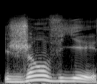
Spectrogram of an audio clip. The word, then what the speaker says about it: janvier: But anyway, janvier, so that's the way to pronounce it. Janvier, A-N, en, okay? And then ye, janvier.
